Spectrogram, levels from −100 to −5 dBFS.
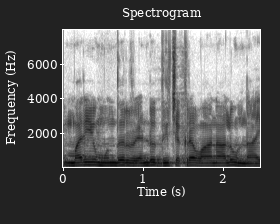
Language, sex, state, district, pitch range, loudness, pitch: Telugu, male, Telangana, Adilabad, 130-145 Hz, -12 LUFS, 135 Hz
